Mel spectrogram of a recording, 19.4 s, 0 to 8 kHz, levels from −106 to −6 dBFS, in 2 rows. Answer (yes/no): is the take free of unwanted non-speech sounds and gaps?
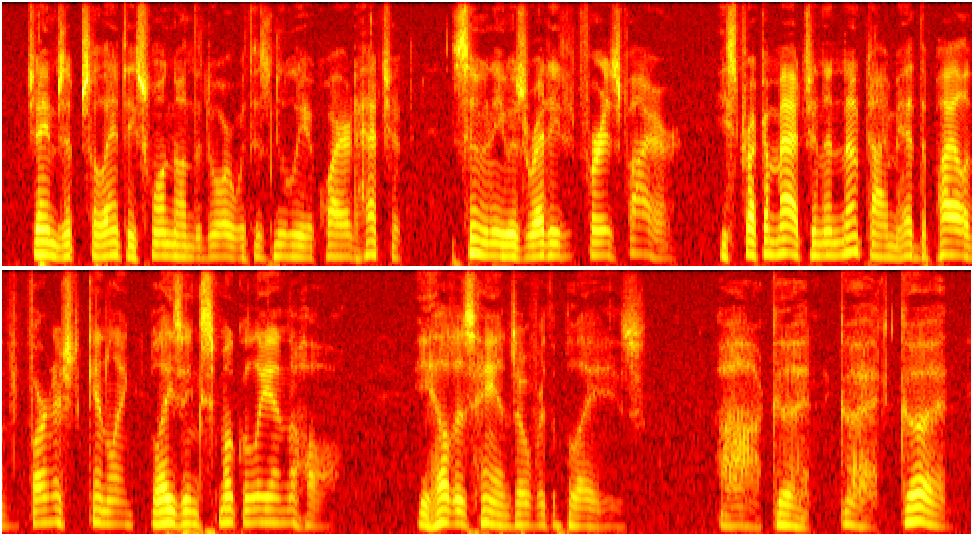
yes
